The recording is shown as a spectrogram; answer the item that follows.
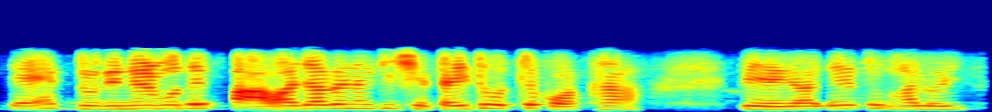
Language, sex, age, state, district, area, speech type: Bengali, female, 30-45, West Bengal, Kolkata, urban, conversation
